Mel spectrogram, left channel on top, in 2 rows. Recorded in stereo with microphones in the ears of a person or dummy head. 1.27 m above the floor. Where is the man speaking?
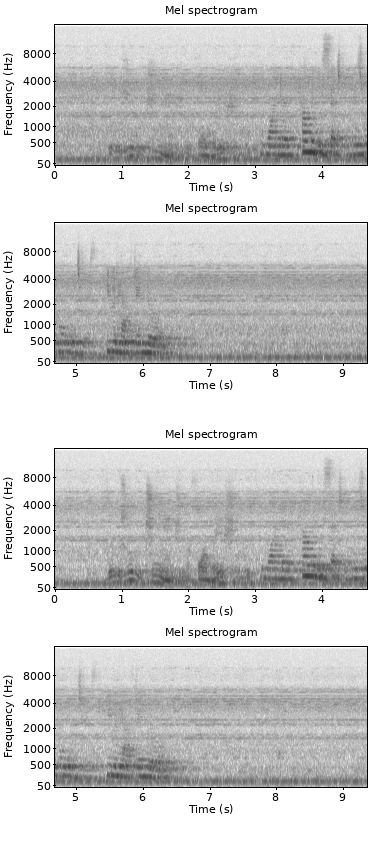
50° right (ahead or behind), 0.6 m.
